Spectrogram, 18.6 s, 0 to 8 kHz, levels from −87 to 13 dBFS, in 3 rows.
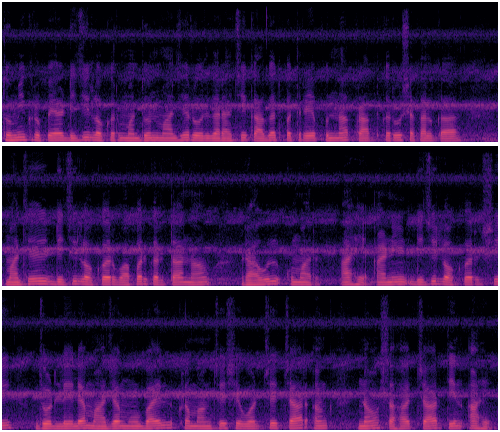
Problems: constant background noise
